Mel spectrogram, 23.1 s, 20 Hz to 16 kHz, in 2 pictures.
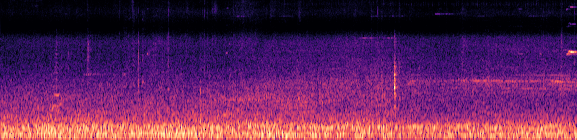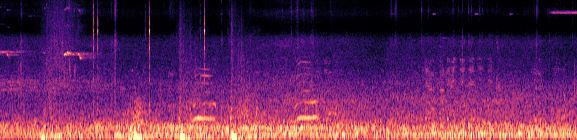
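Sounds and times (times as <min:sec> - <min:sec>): street background rumble: 0:12.0 - 0:23.0.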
